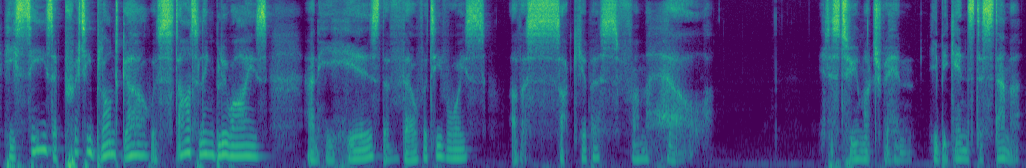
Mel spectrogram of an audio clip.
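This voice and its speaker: A British man reading a story as soft-spoken ASMR narration, hushed and often dropping into a whisper. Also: medium pitch, animated, slow pace, husky. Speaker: audiobook reader.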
